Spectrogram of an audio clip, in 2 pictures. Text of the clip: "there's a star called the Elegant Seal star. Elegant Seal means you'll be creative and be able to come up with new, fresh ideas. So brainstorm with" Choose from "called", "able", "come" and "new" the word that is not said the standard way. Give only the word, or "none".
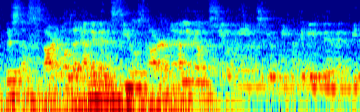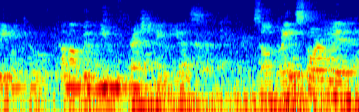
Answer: called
